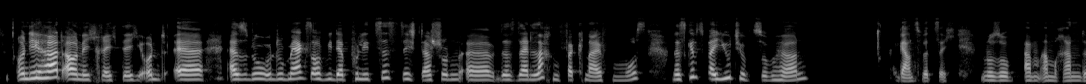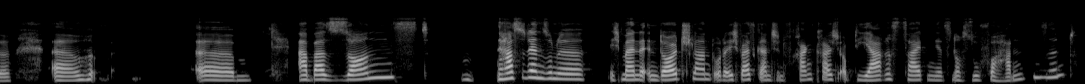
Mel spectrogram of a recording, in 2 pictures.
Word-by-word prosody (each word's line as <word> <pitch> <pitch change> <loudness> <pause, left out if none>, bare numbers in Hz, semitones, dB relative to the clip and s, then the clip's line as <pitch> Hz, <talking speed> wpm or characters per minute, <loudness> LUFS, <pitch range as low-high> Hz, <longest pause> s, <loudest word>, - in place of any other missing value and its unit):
Und 255 +3 +3
die 290 +1 +8
hört 315 +3 +10
auch 245 0 +10
nicht 220 -2 -3
richtig. 200 +1 -3
Und, 230 +1 -2
äh, 225 0 +7 0.2
also, 230 +1 +3
du 250 -1 0
du 245 +1 -6
merkst 260 +1 +5
auch, 250 -2 +2
wie 245 - -6
der 230 -1 +3
Polizist 255 +6 -7
sich 250 -2 -5
da 205 +1 0
schon, 230 +1 -3
äh, 210 -2 0
s 215 -2 -2
sein 220 -1 +3
Lachen 225 -2 -1
verkneifen 190 -2 -3
muss. 265 +8 -7
Und - - -18
das 230 0 -1
gibt's 335 0 -3
bei 245 -3 +4
Youtube 255 -1 -2
zum 200 +1 -7
Hören. 205 +8 -1 0.9
Ganz - - 0
witzig, 480 - -9 0.2
nur 195 -1 -3
so 185 -1 -4
am 190 -1 -3
am 180 0 -4
Rande. 170 0 -6 0.4
Ähm, 195 +4 -2 1.0
ähm, 195 -1 -1 0.4
aber 225 +1 +3
sonst 245 +12 -1 0.3
hm, 225 -2 -13 0.3
hast 280 +2 +5
du - - -7
denn 315 -2 +5
so 275 - -3
'ne 245 -3 -1 0.3
ich - - -7
meine, 215 -1 +3
in 210 - -5
Deutschland, 235 +3 +2
oder, 190 - -3
ich 215 - -5
weiß 220 +1 -1
gar - - -2
nicht, 205 - -8
in - - -15
Frankreich, 220 +2 -5
ob - - -8
die 205 - -12
Jahreszeiten 210 0 -2
jetzt 195 0 -12
noch 200 - -8
so 200 +2 -10
vorhanden 205 - -8
sind? 335 +7 -8
225 Hz, 190 wpm, -25 LUFS, 200-250 Hz, 1.0 s, hört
